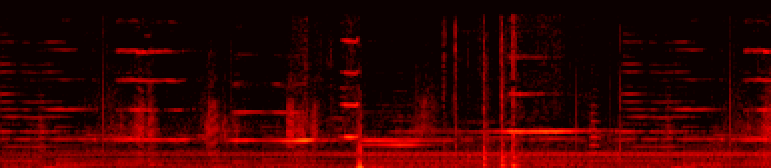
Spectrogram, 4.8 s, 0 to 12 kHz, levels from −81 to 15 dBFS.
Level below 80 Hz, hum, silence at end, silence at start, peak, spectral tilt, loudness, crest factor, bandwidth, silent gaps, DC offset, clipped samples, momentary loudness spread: -56 dBFS; none; 0 s; 0 s; -18 dBFS; -2.5 dB/octave; -42 LUFS; 26 dB; 11.5 kHz; none; under 0.1%; under 0.1%; 13 LU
